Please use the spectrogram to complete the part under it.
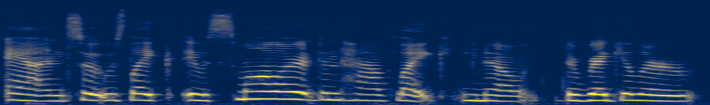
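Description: A young woman with a somewhat high voice co-hosts a podcast and tells a personal story in loose, animated chat. She swears casually and talks as if to a friend. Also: moderate pace. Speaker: podcast co-host.

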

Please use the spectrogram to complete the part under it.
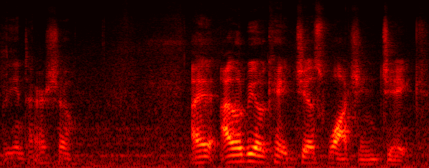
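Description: A man's voice: medium pitch, unhurried, slight background noise. A young man hosting a casual podcast chat, teasing his guests and arguing his points. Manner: teasing, argumentative. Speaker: podcast host.

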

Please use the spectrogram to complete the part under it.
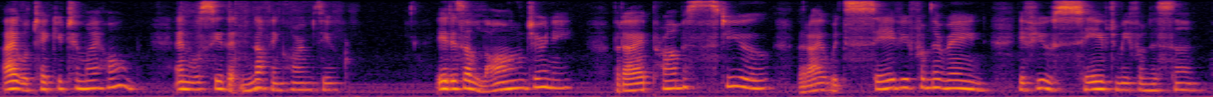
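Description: A woman voicing a kind male snake who speaks in a slow, hushed whisper. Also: medium pitch, slight background noise, natural voice. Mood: calm, reassuring.

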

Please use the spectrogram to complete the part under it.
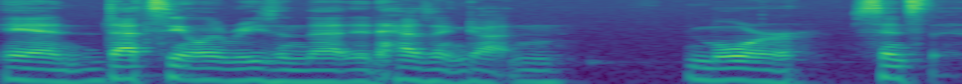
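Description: An easygoing man co-hosting a casual podcast. His voice sits low, and he talks in a relaxed way, working out his thoughts as he goes. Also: slow. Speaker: podcast co-host. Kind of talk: casual chat.

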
